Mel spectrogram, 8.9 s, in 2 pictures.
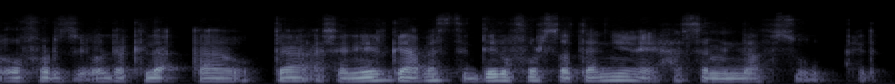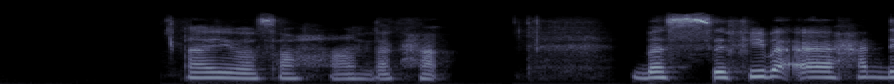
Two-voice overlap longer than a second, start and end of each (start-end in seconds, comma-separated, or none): none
